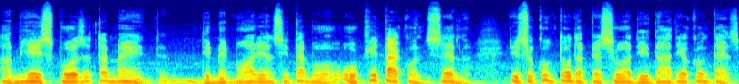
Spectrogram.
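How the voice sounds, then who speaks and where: This man's voice is somewhat breathy and fairly high, and he keeps a moderate pace. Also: ordinary pitch variation. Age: 80s+. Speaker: town pioneer. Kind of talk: radio interview. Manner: short of breath.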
